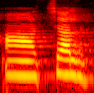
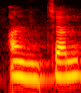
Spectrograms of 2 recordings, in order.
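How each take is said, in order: First: आंचल with the vowel nasalized, said short; nasal vowel demo. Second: अंचल with a full nasal consonant, drawn out; anusvara demo. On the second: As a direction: stretch अंचल through the nose, held longer. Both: Shown as a demonstration. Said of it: "उच्चारण करके देखिए".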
